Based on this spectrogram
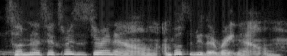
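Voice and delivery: normal talking voice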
